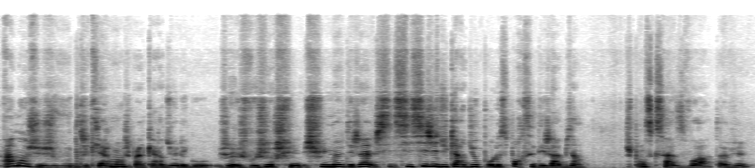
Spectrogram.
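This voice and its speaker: A woman's voice: mid-range voice, fast talker, a little mellow, slightly rough. A young woman hosting a live call-in stream, speaking bluntly and teasing her callers. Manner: blunt, teasing, switches into exaggerated mother voices. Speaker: live stream host taking calls. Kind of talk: casual live call-in chat.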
